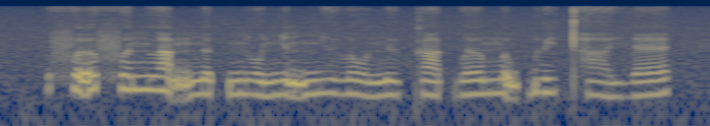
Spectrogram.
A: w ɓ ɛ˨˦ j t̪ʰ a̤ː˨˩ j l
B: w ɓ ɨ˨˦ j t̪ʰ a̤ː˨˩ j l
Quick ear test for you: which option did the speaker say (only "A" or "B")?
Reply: B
